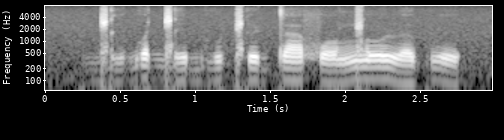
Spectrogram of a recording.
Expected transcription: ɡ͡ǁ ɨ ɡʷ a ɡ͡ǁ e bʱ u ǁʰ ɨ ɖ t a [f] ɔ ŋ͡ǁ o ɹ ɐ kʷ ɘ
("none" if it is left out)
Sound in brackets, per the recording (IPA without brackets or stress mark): f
